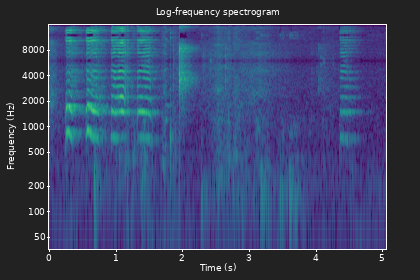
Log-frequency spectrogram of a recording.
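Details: Alaskan Malamute named Liam playing, giving a series of short, wavering howl-like yelps with strong harmonics, about five in the first two seconds, then quieter rustling and one last short yelp near the end.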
